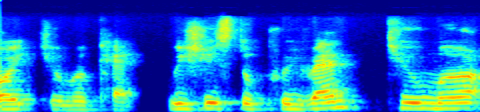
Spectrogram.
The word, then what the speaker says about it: Turmercare: meaning to this name we pronounce this product as tumor care rather than public will probably read it as a thermal care but we say this is a tumor care which is we developed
